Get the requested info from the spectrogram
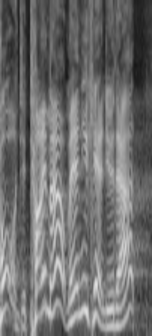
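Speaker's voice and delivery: scandalized scribes. Retold or imitated. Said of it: "the scribes are like".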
